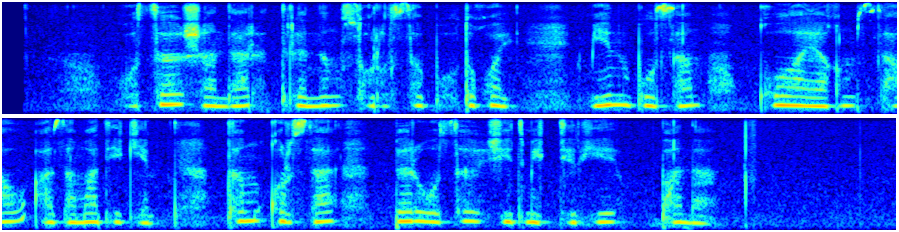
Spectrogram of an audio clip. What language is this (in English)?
Kazakh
